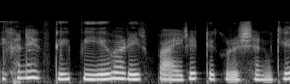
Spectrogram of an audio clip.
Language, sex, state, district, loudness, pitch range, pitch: Bengali, female, West Bengal, Jhargram, -13 LUFS, 230-260 Hz, 245 Hz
